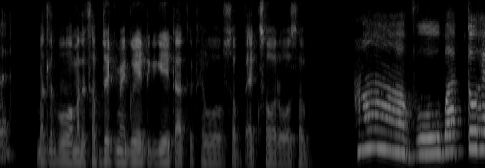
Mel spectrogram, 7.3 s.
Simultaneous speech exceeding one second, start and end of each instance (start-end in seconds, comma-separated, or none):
none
